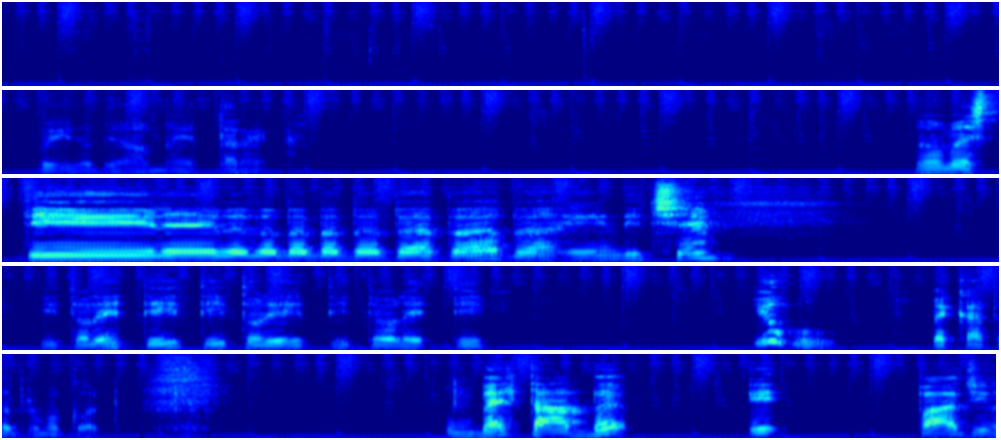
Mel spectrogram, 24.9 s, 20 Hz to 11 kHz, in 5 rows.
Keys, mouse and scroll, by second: 0.0-2.9 typing, 4.5-5.7 drag, 7.0 click, 8.5 click, 17.8 click, 20.3 click, 22.1 Tab, 23.5 1.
